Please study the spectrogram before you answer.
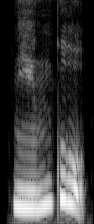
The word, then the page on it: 凝固: níng gù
